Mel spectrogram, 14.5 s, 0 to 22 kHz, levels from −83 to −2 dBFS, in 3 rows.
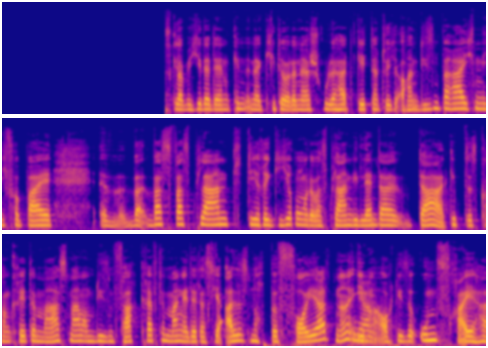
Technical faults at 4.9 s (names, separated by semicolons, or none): none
